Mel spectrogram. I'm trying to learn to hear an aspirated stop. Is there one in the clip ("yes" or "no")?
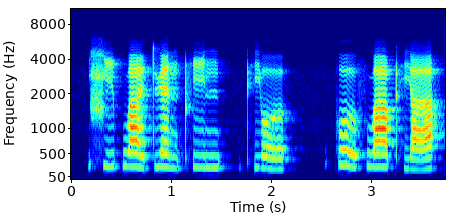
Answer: yes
